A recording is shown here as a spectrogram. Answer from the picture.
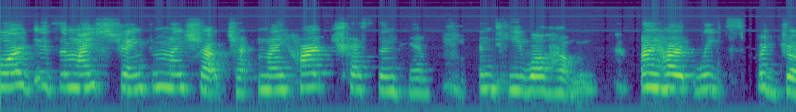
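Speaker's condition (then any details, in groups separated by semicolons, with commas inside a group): Cerebral palsy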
